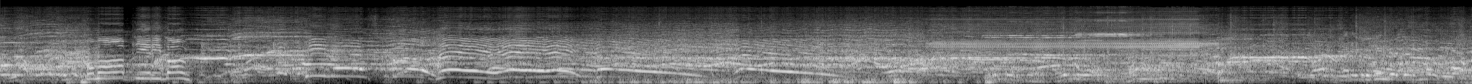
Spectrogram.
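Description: Basketball spectators in a sports hall shouting and cheering, several voices calling out at once with long falling shouts. In the second half a steady high tone sounds for a couple of seconds over the crowd.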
